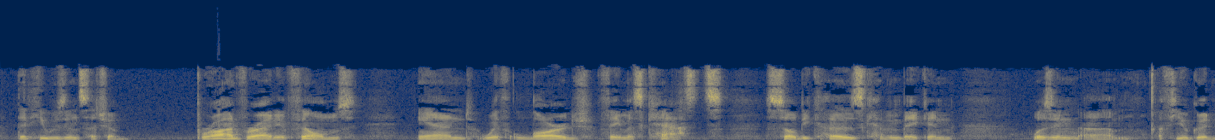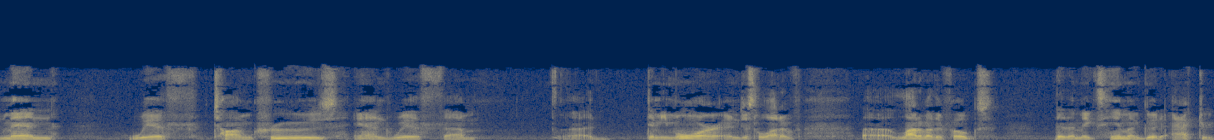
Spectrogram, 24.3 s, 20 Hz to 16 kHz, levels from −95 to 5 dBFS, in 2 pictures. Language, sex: English, male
